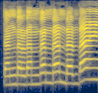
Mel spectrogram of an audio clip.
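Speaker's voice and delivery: humming a little drum-roll fanfare; vocal fanfare. Pretend. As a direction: sing a mock fanfare sound. Imitated fanfare entering gate.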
